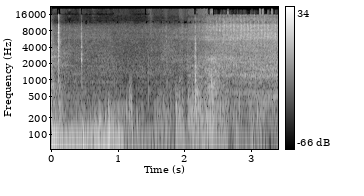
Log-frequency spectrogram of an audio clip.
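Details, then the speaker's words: BMW E92 328xi xDrive, 72,000 miles, rear-ended but runs perfect: heard from outside, a steady low idle after a few handling clicks, even with no knocks or misses; sounds good, a healthy engine. "Whew. Super dusty, but she sounds good."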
